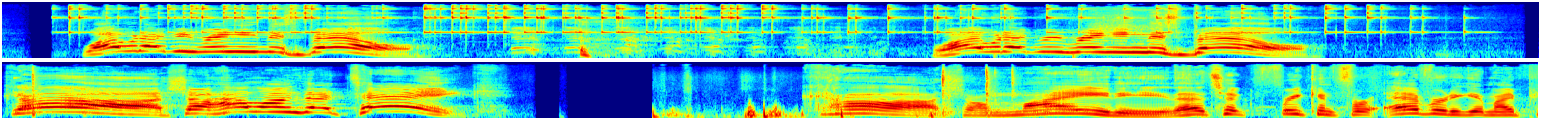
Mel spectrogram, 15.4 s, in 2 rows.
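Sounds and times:
bell ringing: 0.3s - 7.6s
speech: 0.4s - 6.6s, 7.7s - 10.2s, 11.8s - 15.3s.

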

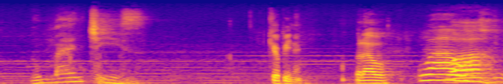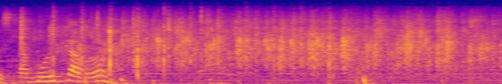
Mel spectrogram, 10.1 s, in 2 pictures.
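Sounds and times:
speech: 0.3s - 1.5s, 2.7s - 6.4s
audience applause: 5.2s - 10.0s.

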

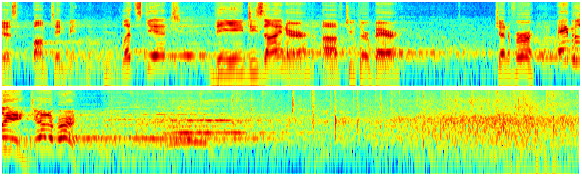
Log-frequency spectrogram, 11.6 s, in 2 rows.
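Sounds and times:
speech: 0.0s - 4.1s, 4.9s - 6.9s
large crowd applauding and cheering: 6.8s - 11.5s.

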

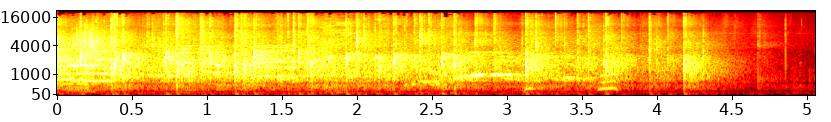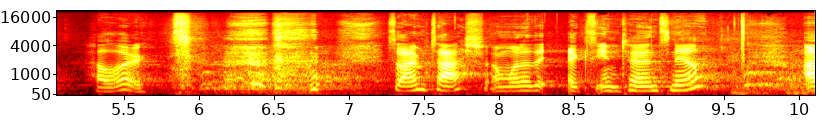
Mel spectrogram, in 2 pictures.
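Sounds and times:
audience applause: 0.0s - 4.7s
speech: 5.5s - 10.0s.

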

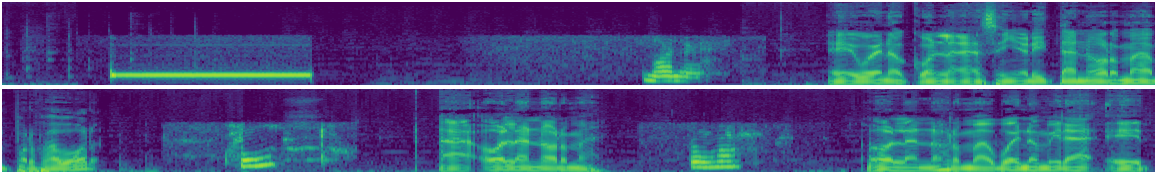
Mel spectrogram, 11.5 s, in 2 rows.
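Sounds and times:
steady telephone tone: 0.5s - 1.6s
speech: 3.2s - 6.4s, 8.2s - 11.5s.

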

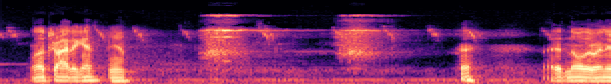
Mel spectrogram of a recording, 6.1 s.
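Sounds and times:
doorbell chiming like a chirping bird: 0.0s - 4.5s
speech: 0.3s - 1.5s, 4.6s - 6.0s.

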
